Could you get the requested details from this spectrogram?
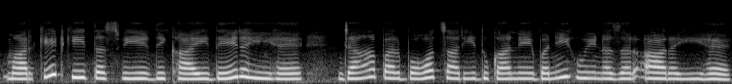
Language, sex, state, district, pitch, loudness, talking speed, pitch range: Hindi, female, Rajasthan, Jaipur, 265 Hz, -12 LUFS, 145 wpm, 260-285 Hz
